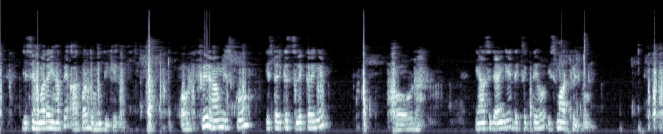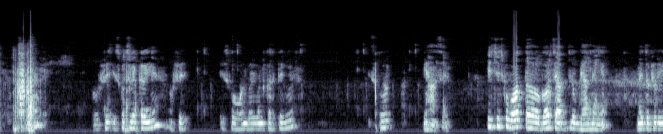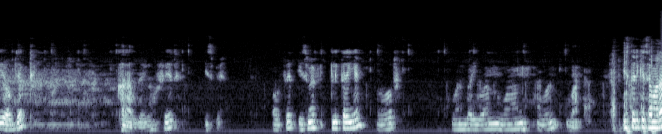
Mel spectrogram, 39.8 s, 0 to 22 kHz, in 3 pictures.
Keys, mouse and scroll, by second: 2.1 scroll up 1, 3.7 scroll down 1, 4.3 click, 4.8 F2, 5.1 click, 8.4-11.3 scroll up 1, 11.3-15.4 drag, 13.4-14.2 typing, 17.2-35.9 drag.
